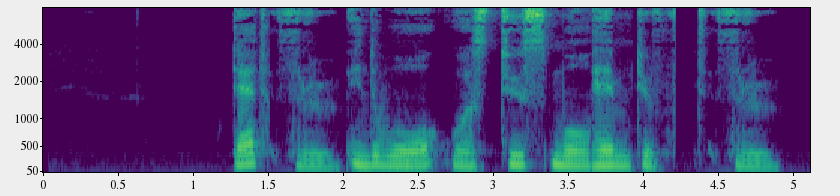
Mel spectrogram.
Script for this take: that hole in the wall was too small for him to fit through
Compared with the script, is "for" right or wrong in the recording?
wrong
